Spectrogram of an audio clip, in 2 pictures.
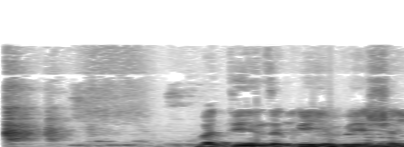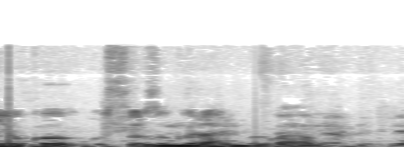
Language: Kinyarwanda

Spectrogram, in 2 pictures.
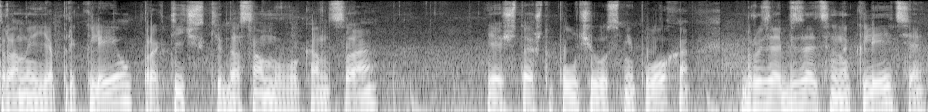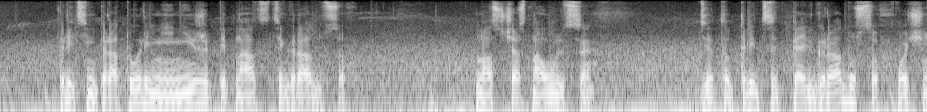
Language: Russian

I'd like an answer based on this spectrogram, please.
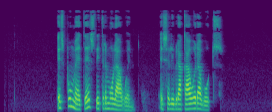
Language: Occitan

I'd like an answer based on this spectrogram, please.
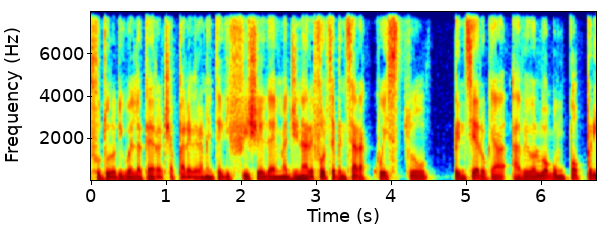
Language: Italian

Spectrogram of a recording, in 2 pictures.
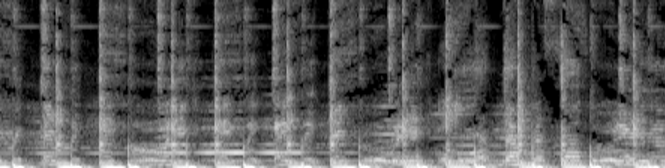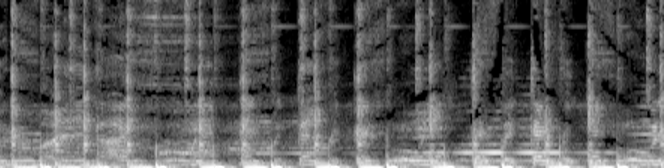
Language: Polish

